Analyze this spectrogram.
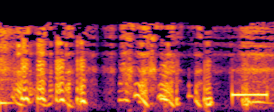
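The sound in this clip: A busy tone follows a dropped phone call. A voice is heard first, then a single steady electronic beep at the end.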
